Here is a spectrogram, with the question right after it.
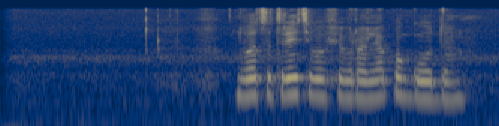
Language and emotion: Russian, neutral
